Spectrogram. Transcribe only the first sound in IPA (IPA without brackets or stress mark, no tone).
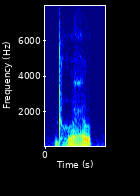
ɖʱ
